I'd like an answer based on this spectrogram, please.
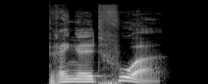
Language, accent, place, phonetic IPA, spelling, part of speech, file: German, Germany, Berlin, [ˌdʁɛŋl̩t ˈfoːɐ̯], drängelt vor, verb, De-drängelt vor.ogg
- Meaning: inflection of vordrängeln: 1. second-person plural present 2. third-person singular present 3. plural imperative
